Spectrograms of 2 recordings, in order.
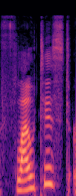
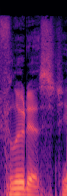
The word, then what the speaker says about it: flutist: So I was asking if it's pronounced flautist or flutist, or like what the correct terminology is. – I pronounce it flutist, you know, I mean, or principal flute player, or, you know, I'm not really into highfalutin terms.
